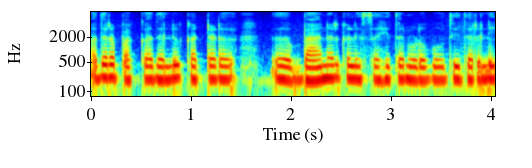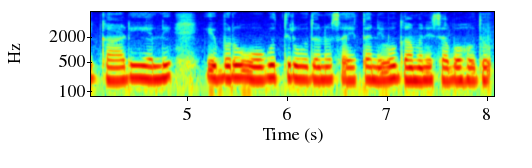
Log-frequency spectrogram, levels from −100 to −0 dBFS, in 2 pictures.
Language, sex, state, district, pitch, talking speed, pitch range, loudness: Kannada, female, Karnataka, Mysore, 200 Hz, 105 wpm, 195-210 Hz, -13 LUFS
